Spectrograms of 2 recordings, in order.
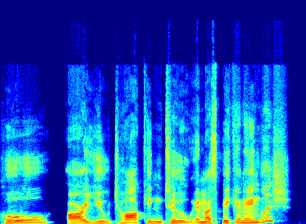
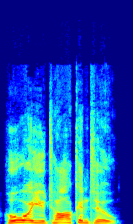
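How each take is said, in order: First: Slow and measured, each word spelled out; slow deliberate challenge. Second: Quick, level comeback to a rude manager; firm challenge. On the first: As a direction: look them in the eye and take your time. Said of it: "You're gonna say". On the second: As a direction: toss the question back at them straight. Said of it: "You're gonna turn to 'em and say". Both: Retold or imitated.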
